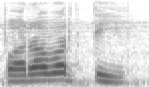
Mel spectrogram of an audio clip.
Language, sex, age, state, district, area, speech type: Odia, female, 45-60, Odisha, Puri, urban, read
